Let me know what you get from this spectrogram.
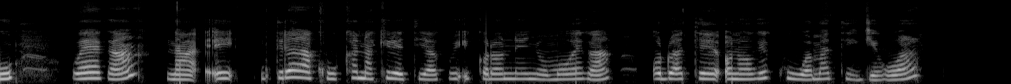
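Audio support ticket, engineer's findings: Abrupt forward skips in the speech, no silence, at 0.42, 1.8, 4.86 s (after "yaku kana kirĩti yaku"), 5.76 and 7.32 s (after "undũ atĩ"). Likely dropped buffer (overrun): capture read too late, about 20–70 ms lost each time, remaining audio spliced together.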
